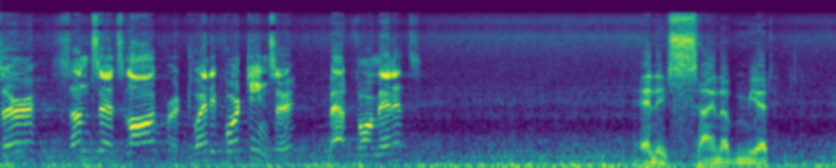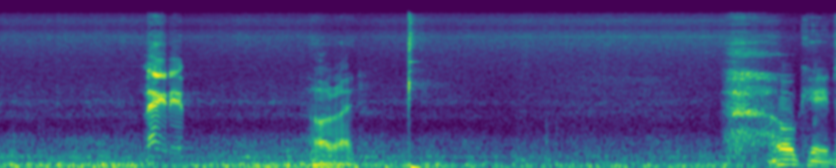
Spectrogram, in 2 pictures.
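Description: A man reads out lines through a microphone.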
